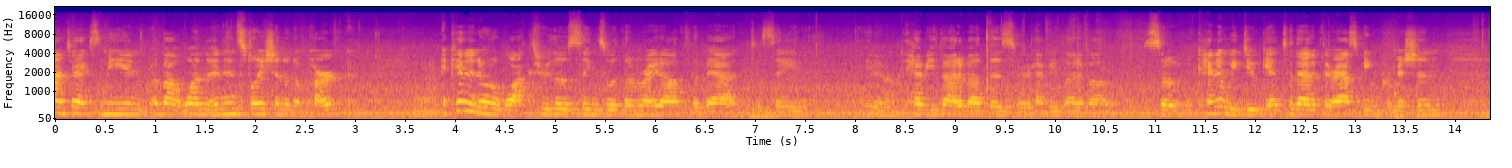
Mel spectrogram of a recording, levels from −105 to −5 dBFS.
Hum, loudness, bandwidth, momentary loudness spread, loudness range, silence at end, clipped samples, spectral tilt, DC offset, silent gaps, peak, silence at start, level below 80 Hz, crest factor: none; -19 LUFS; 15 kHz; 9 LU; 2 LU; 0 s; under 0.1%; -4.5 dB/octave; under 0.1%; none; -4 dBFS; 0 s; -46 dBFS; 16 dB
